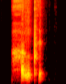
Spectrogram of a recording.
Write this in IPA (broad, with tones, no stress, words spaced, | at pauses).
hɐ˨˥ŋpʰɪ˧k̚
